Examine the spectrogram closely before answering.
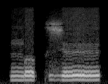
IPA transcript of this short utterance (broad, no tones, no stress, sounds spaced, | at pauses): ŋ ɤ k z ø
